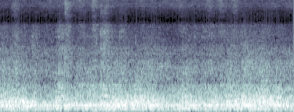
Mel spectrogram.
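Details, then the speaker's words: Clothes dryer running a cycle before repair: a low, continuous rumble with an uneven grinding undertone and loose thumps as the drum turns. Something in the drum drive is worn. "so far is that noise does not sound good is your dyver making that noise that grinding noise"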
